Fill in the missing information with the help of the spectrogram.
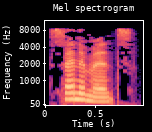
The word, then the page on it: sentiments: British English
